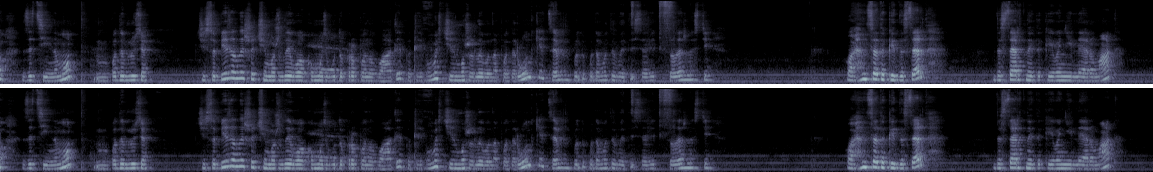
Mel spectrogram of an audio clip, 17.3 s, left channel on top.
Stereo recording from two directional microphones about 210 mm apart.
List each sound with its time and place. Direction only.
0.1 s a woman's voice: centre (ahead or behind)
12.6 s a woman's voice: 5° left (ahead or behind)
14.9 s a woman's voice: centre (ahead or behind)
